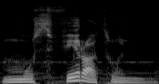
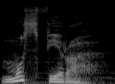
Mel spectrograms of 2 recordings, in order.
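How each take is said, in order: First: The word ends in a full -atun sound. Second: The word ends in a soft h sound. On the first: The reader continues past this word. "If I continue reading a sentence, this will read mus-fi-ra-tun" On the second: The reader stops at this word. "if I stop ... I read it with a ha. It now reads musfirah"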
